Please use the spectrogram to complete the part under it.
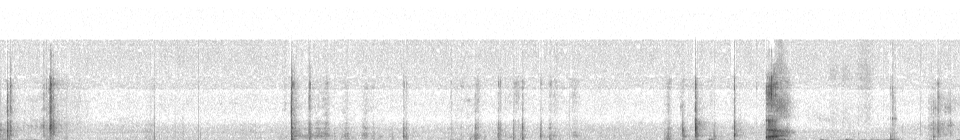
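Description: Plastic parts click and knock close by as something is handled.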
